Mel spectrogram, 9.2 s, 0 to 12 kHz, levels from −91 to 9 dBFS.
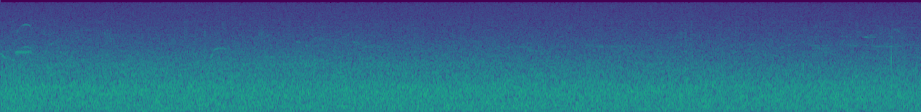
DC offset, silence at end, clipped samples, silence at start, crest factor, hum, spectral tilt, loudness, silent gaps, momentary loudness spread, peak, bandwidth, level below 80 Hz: under 0.1%; 0 s; under 0.1%; 0 s; 18 dB; none; -5.5 dB/octave; -32 LUFS; none; 1 LU; -14 dBFS; 11.5 kHz; -46 dBFS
